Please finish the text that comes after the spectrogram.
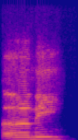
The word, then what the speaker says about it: Ermey: watch and watch and watch um lee uh ermey did i say his name right yeah yeah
